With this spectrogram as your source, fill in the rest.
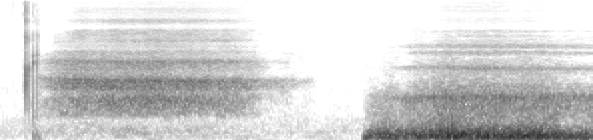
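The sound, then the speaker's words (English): A deep cleansing breath: a long, hissy inhale starting with a sharp catch, a brief silent pause, then a fuller, louder and rougher exhale, heard alone without talk. “So let's begin with a deep cleansing breath.”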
